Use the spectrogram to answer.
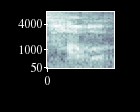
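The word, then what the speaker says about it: Chava: another name I call I pronounced it as hava hav aah you can probably looking at a footnote sometimes it's spelled with a C so in Hebrew words like Chanukah actually have a silent C so you might see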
